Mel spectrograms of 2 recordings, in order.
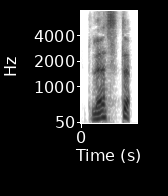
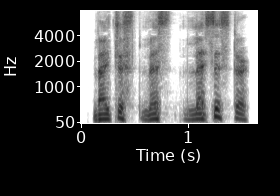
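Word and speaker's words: Leicester: Lester. Lester. Lester. Leester.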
